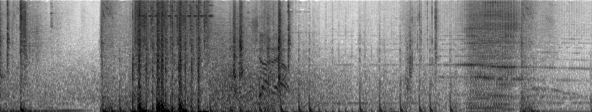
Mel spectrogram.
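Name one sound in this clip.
Wood and plaster crash and splinter.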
